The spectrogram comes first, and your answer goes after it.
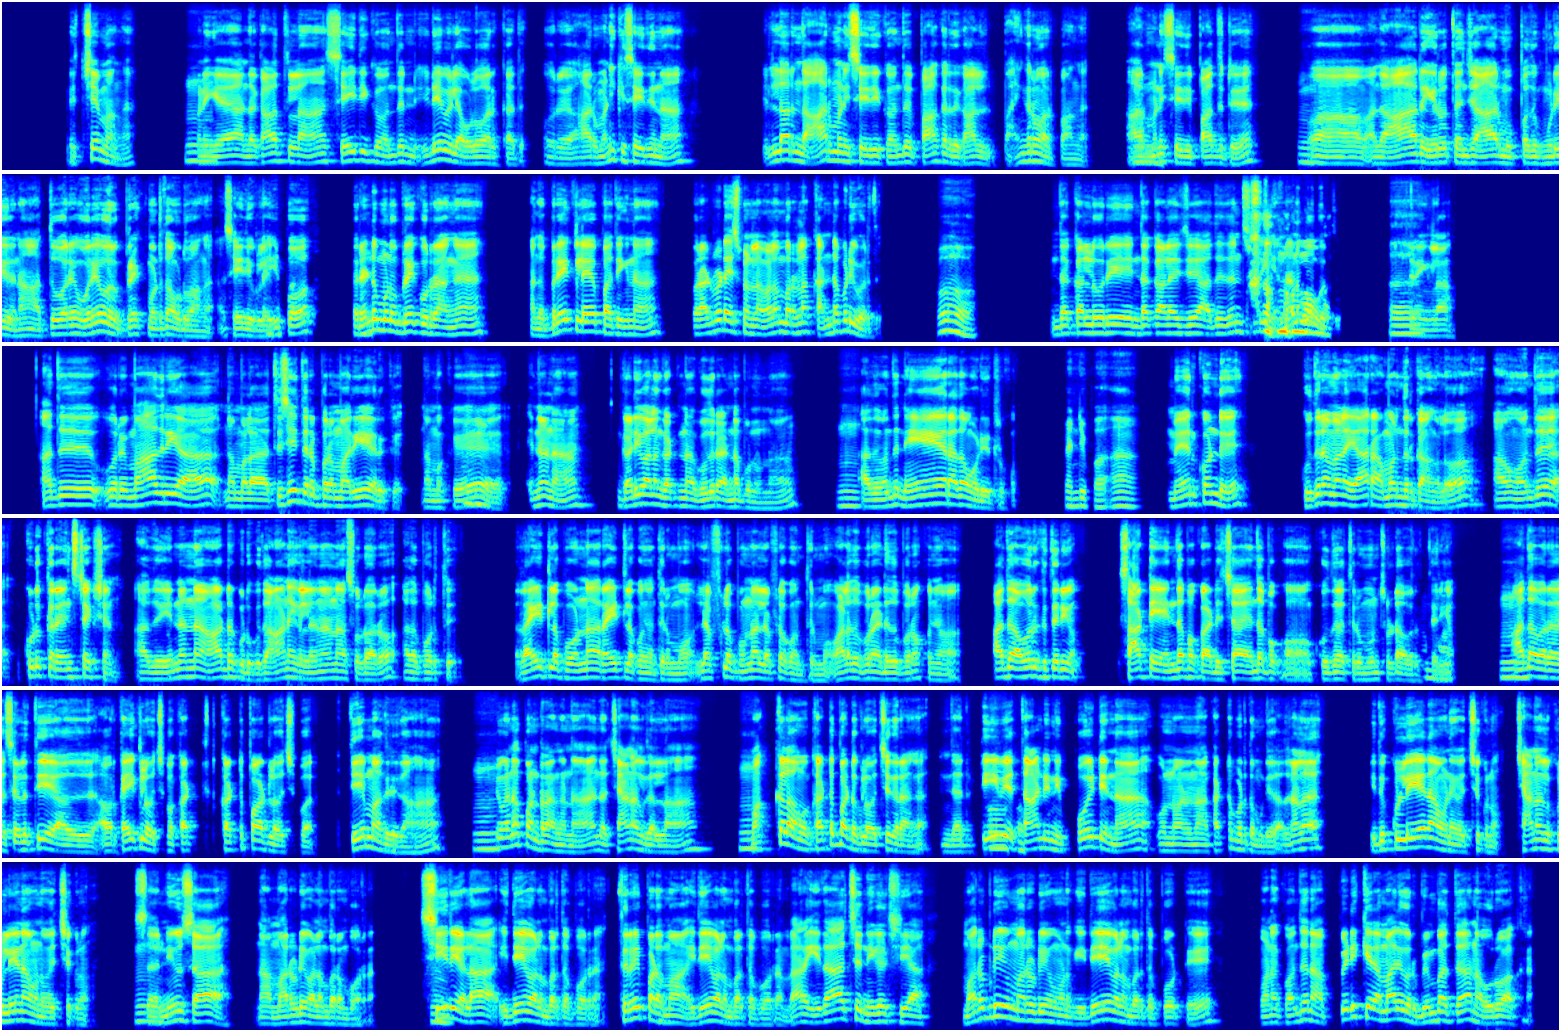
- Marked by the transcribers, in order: in English: "அட்வர்டைஸ்மென்ட்லாம்"; laughing while speaking: "ஆமாமாமா"; other background noise
- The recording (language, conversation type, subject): Tamil, podcast, செய்திகளும் பொழுதுபோக்கும் ஒன்றாக கலந்தால் அது நமக்கு நல்லதா?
